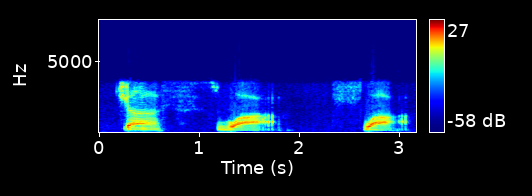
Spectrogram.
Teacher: 彻底的省略，这音会连发到 w 的音 just swa 所以 s 的音 s 的音跟 w 的音是连发的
